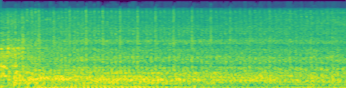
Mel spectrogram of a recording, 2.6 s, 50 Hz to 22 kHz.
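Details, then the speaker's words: Imported diesel car over 10 years old, at idle after start-up: steady, even clatter with no odd knocks or misses; engine noise judged not bad, though the engine shows oil leakage and a replaced intake manifold. "소음은 그렇게 나쁜 것 같지 않습니다."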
